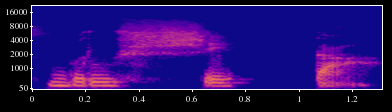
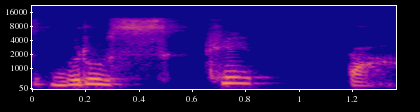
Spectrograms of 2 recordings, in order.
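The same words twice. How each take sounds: First: Bruschetta said as "broo-SHET-ta"; soft SH, wrong. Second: Bruschetta said slowly as "broo-SKET-ta"; hard K and held TT in bruschetta. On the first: Teacher shows students the mistake, bruschetta with SH. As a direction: use an English sh in bruschetta. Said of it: "you can't pronounce bruschetta". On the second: Teacher corrects students, bruschetta with hard SK. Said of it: "the sound has to be hard". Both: Shown as a demonstration.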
